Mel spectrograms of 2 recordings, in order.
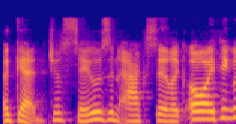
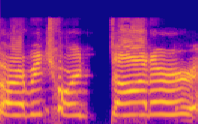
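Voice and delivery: fake sobbing, higher and louder; 10 semitones higher, 6 dB louder than usual. Showing a TikTok trend of saying a phrase in emoji tones: mock crying. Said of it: "cry face".

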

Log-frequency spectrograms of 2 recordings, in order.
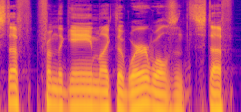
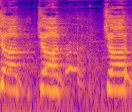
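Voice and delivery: terrified calling out, higher pitch; 12 semitones higher than usual. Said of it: "real terror in my voice".

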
